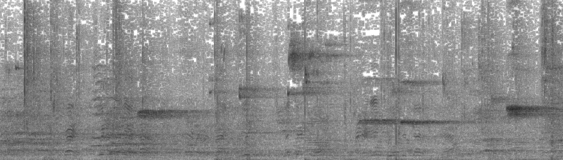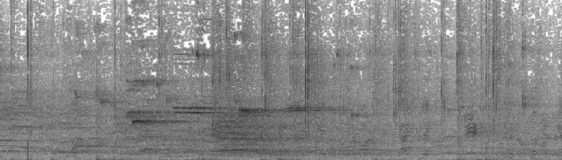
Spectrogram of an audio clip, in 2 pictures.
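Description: Young men call out and talk during play.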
